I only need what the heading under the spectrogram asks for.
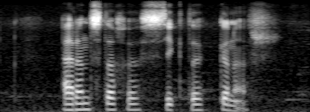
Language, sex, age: Afrikaans, male, 20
